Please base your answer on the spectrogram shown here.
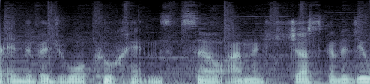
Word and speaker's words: Kuchen: got the custard, and I know I said Kuchen in the beginning, it's Kuchen, if you want to be correct with your pronunciation, Kuchen.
